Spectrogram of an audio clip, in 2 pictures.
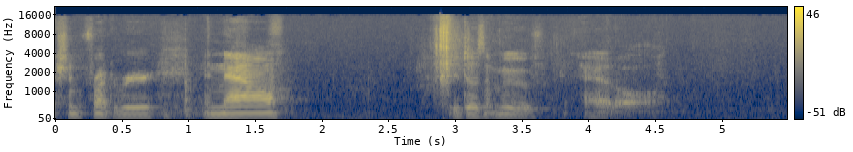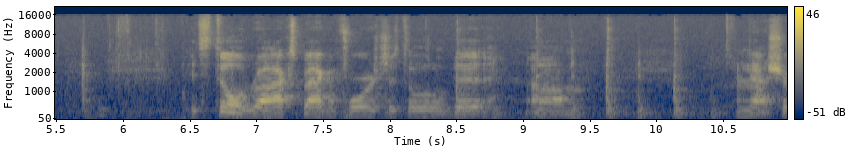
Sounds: Speech, inside a small room

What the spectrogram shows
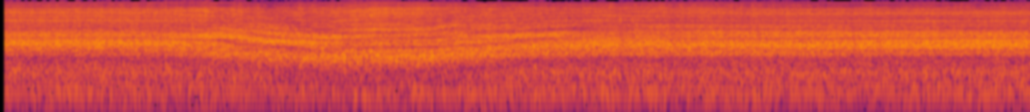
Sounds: outside, urban or man-made

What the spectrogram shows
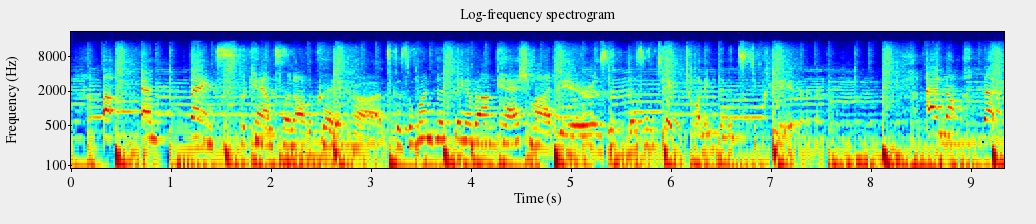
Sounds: Speech, Funk, Music

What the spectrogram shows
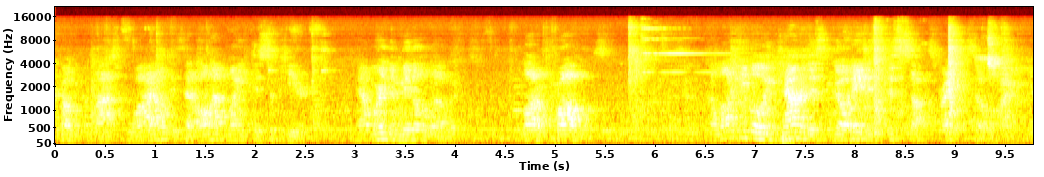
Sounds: Speech

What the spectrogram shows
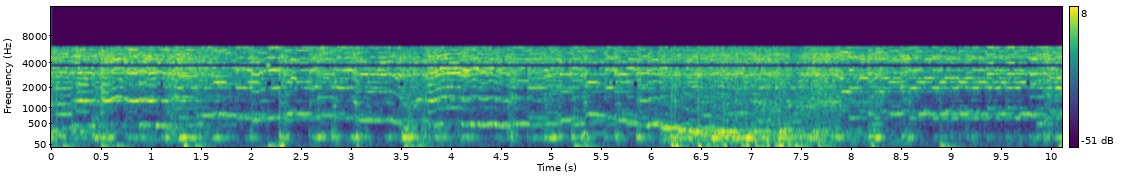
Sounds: Music, Plucked string instrument, Strum, Musical instrument, Guitar

